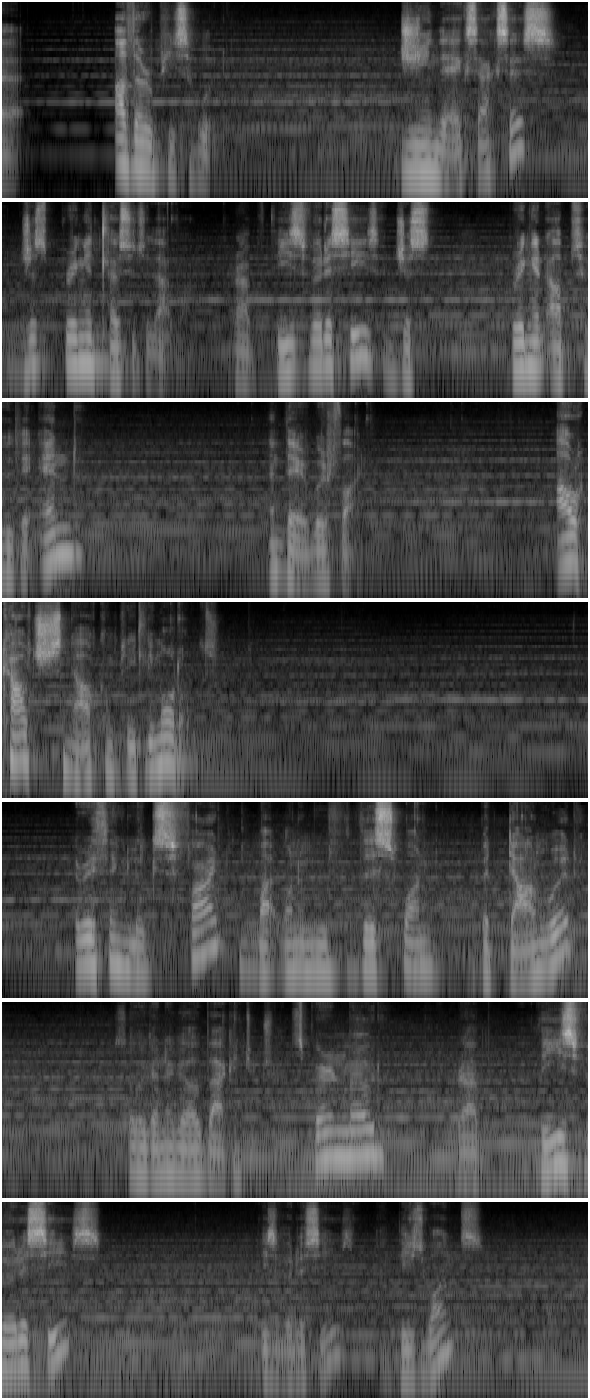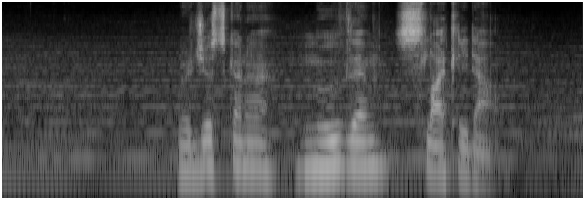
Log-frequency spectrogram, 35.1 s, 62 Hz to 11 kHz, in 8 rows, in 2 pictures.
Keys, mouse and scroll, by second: 0.2-1.1 scroll down 9, 1.1-2.5 scroll up 4, 2.5 g, 5.8 click, 8.0 g, 10.8 Tab, 11.2 click, 11.5 scroll down 6, 11.9 click, 12.3-14.2 middle drag, 14.2 click, 14.8-18.0 shift+middle drag, 18.0-18.4 scroll up 4, 18.4-19.5 shift+middle drag, 19.5-19.8 scroll up 3, 19.8 middle click, 20.4 click, 20.9 Tab, 21.3-23.4 middle drag, 23.4-24.0 drag, 24.0-25.7 middle drag, 25.7 click, 27.6 shift+click, 28.7 shift+click, 31.4-34.5 scroll up 4, 34.9 g.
